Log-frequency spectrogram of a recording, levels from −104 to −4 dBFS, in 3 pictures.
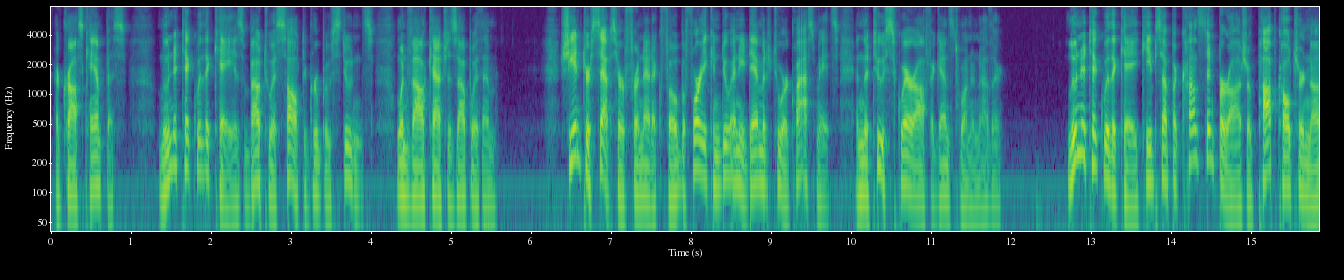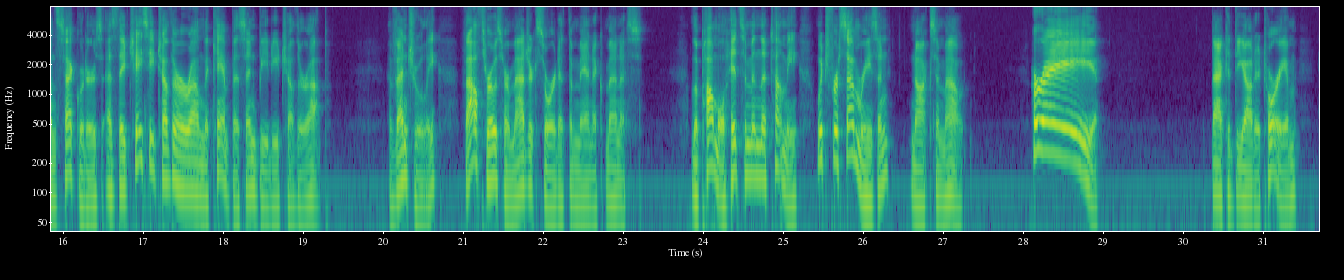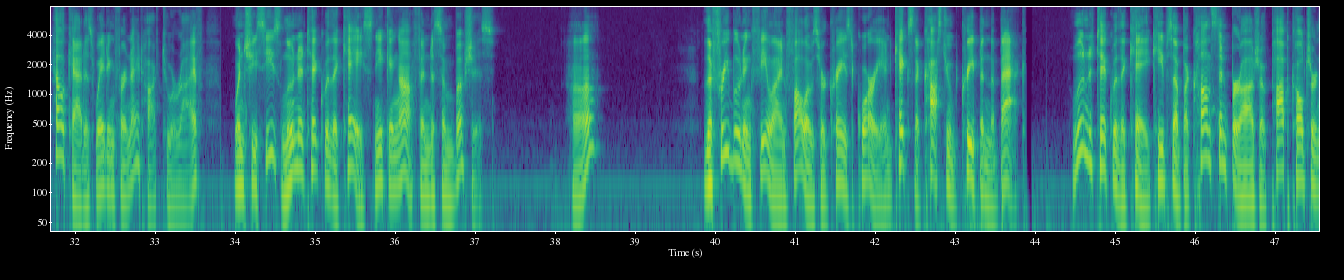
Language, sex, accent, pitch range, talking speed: English, male, American, 95-145 Hz, 180 wpm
